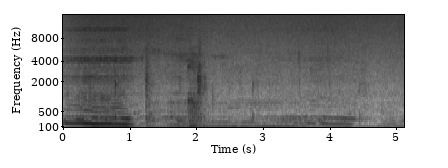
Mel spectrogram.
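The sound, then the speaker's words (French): Low, rumbling snores from female Chinese neighbours in the middle of the night, one strong snore at the start followed by softer, drawn-out breathing snores, with faint creaks and rustles in the background. “Les ronflements de mes voisines chinoises dansent le seuil de ma tolérance.”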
